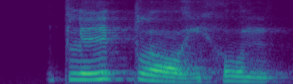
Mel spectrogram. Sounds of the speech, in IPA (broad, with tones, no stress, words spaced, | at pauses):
pleː˦˥t̚plɔː˩˦jho˧n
